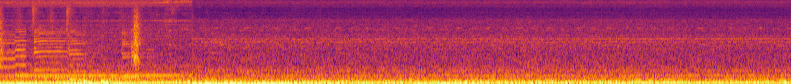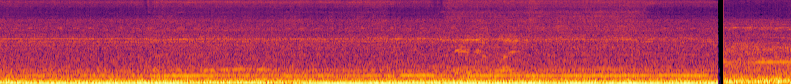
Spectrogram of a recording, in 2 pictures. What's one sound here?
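A diesel locomotive engine idles nearby with a steady low rumble.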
